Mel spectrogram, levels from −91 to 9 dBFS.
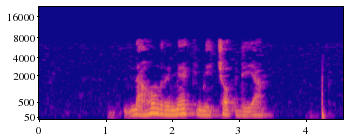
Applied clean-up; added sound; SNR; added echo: none; none; none; none.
